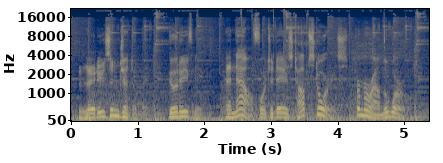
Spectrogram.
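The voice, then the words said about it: Exaggerated newscaster announcer voice. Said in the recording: “I thought I would practice my big news voice”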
